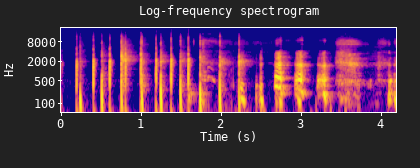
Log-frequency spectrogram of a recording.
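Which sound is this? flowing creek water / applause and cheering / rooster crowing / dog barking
applause and cheering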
